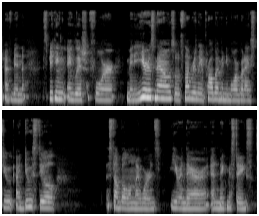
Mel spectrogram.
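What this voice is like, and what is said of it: French Canadian accent in English. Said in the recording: “maybe you've been noticing the accent already. I am French Canadian, so my first language is French ... the little accent”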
